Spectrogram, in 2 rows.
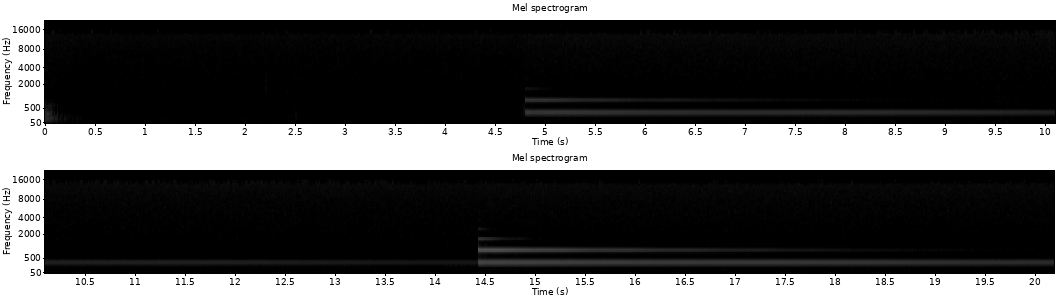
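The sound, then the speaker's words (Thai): A bell is struck twice during a guided meditation, about ten seconds apart, each strike ringing out in a clear, steady tone that slowly fades, as a cue for attention on the touch point called B4. It is fairly loud, with no voices. “เพื่อทำการทดสอบการตั้งอยู่ต่อจุดสัมผัสที่เรียกว่า B4 เสียงะระฆังจะไปต้องสัมผัสณจุดนั้น”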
